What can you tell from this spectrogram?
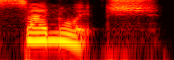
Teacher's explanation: you'll hear the N flow directly into the W sound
